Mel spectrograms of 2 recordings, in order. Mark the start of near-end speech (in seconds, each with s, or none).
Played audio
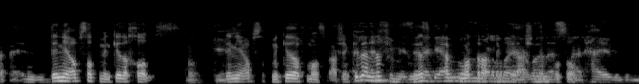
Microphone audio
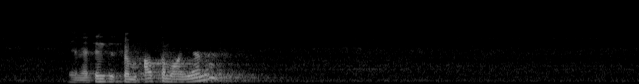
0.7 s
